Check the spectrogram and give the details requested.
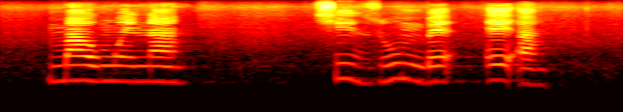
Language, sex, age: Venda, female, 25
